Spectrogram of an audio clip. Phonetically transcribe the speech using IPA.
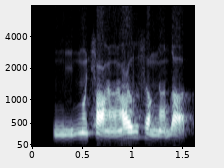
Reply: ŋ i ŋ ɔ̃ sʲ ʕ ɑ̃ ʕ u l z ɒ ŋ ə̃ dˤ u

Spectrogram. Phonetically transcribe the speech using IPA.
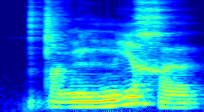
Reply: tˤ ɪ˩ ŋ ĩ˩ m i˧˥˧ χ ə˩

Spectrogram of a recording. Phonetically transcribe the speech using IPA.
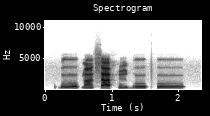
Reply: ɓ oː˦˨ ɓ ã˨ s a˦˨ h ũ˨ ɡ͡b oː˨ pʰ oː˨

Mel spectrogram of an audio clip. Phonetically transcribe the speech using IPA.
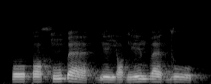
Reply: o ɠ ɒ x ũ ɓ æ | ɠ ẽ j ɒ ɡ ẽ b æ d u

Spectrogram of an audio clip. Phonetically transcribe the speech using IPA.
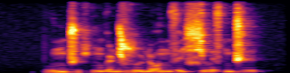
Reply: p u˨˥ n d͡ʒ u˦˨ ç ŋ ɡ ɒ˨˩˦ ɳ ɮ u˨˩˦ ɳ ɔ˦˨ n z ɘ˨˩˦ ɕ ɪ˦˨ l ə˦˨ s n d͡ʒ ɘ˦

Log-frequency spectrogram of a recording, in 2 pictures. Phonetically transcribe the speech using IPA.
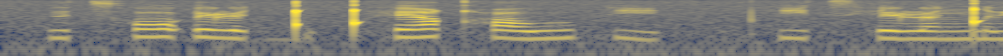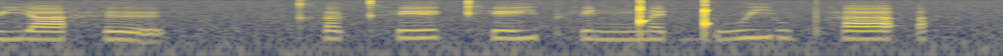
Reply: ɨ t͡sʰ ɔ ʔ ɘ ɭ ɘ ɡ͡ǃ u ǃʰ ɛ qʰ o w u k i | pʰ i t͡sʰ e ɭ ɐ ŋ͡ǃ ɨ j a h ɘ | kʰ ɐ kʰ e kʰ e j pʰ e ŋ͡ǃ ɛ ɡ͡ǃ u j u pʰ a ʔ

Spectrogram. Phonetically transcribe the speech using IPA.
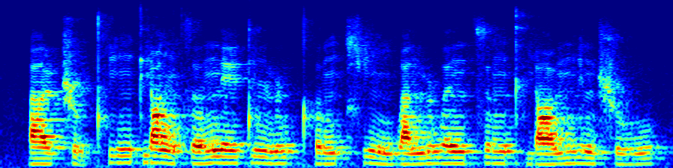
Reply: a˧˥ ɪ̯ ʈ͡ʂ ṵ˨˩ t̪ʰ i˥ ŋ t̪ j ɑ˥˩ ŋ t͡s ɤ˧˥ n̪ e˥ ɪ̯ t̪ y˥˧ n ɻ u˥˩ t̪ʰ ɤ˧˥ ŋ t͡ɕʰ i˥˩ ŋ m w a˧˥ n ɻ w ə˥ n t͡s ʊ˥ ŋ t̪ʰ j ɑ˧˥ ʊ̯ m i˥˩ n ʂ u˧˥

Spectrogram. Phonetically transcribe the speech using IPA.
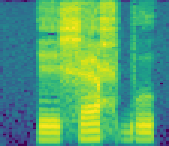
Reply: e x æ ħ b ʊ

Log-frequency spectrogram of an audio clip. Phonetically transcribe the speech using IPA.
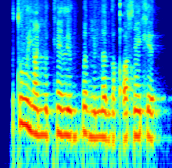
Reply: t u j ã ɲ u kʲ ã lʲ u ɡ ɓ ə ɡ ɾʲ ə̃ n ə ɡ u qʼ u s ẽ xʲ ə

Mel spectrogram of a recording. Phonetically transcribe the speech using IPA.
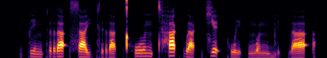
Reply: p i˧ n p r a˦˥ ʔ s a˧ j k r a˨˩ t̚ kʰ w u˥˩ n tʰ a˥˩ k̚ l a˨˩ k̚ t͡ɕ e˥˩ ʔ k w i˨˩ t̚ ŋ o˧ n b i˨˩ t̚ l a˦˥ ʔ

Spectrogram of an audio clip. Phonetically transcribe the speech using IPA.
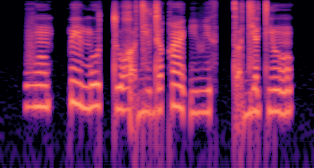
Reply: v õ pː ẽ m o tː u ʁ a̰ dʲ u d i q ẽ ʔ i β i θ tː a̰ dʲ a tʲ õ

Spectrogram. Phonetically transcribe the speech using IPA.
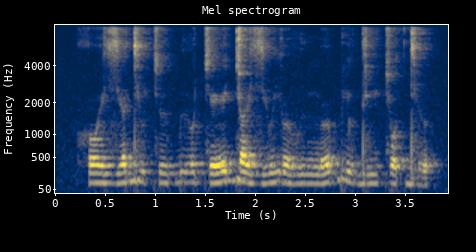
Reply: h o ɪ̯ zʲ ɐ dʲ u c ɨ ɓ ɨ ʊ̯ c e ɟ ɐ ɪ̯ zʲ u j ɵ v ɨ ŋ ɵ ɓ i l d i c o t dʲ ɵ

